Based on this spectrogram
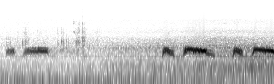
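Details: Spotted dove cooing in a trap-cage decoy session: a short note and long coo, a pause with light clicking, then two more loud phrases of quick note plus sustained coo.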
